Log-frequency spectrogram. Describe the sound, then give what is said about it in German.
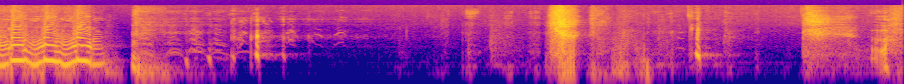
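A voice hums a short, warbling buzz-like tone imitating the upstairs doorbell of a home intercom, lasting about a second, followed by soft laughter, breathy exhales and a few scattered vocal sounds. “mir fällt gerade wirklich auf in diesem Moment, dass ich selber nicht mehr weiß, wie genau das klingt, meine Klingel.”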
